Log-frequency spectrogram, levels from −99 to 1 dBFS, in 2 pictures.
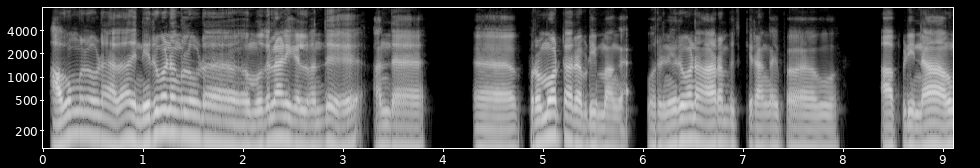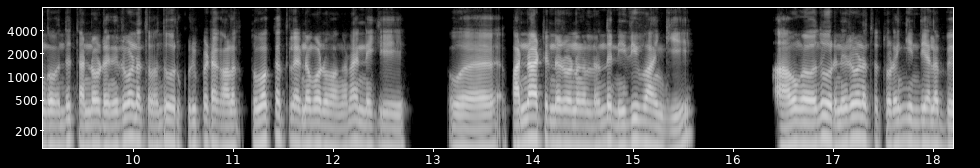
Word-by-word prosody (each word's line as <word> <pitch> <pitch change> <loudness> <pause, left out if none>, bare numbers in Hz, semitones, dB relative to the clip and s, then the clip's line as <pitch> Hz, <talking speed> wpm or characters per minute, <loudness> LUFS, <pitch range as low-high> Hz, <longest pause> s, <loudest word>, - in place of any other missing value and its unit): அவங்களோட, 165 +3 0
அதாவது 150 +4 +2
நிறுவனங்களோட 170 -1 +2 0.5
முதலாளிகள் 140 0 +2
வந்து 130 +3 -1 0.5
அந்த 120 +1 -3 1.1
அ 100 +1 0 0.2
ப்ரமோட்டர் 150 +1 +3
அப்டிம்பாங்க. 110 -3 -2 0.3
ஒரு 110 0 -3
நிறுவனம் 140 +1 +2
ஆரமிக்கிறாங்க 120 -3 -2
இப்ப - - -6 0.3
உ - - -3 0.6
அப்டீன்னா, 115 0 0
அவங்க 120 +1 +2
வந்து 130 +4 -3
தன்னோட 120 +1 +1
நிறுவனத்த 145 +2 0
வந்து 130 +4 -1
ஒரு 130 - -6
குறிப்பிட்ட 130 +1 -2
காலத் 115 +1 0
துவக்கத்துல 145 +1 0
என்ன 130 - +2
பண்ணுவாங்கன்னா, 115 +1 0
இன்னைக்கு 115 -1 -3 0.6
ஓ - - -1 0.6
பன்னாட்டு 145 +3 +5
நிறுவனங்கள்ல 120 -2 +1
இருந்து 135 +3 0
நிதி 135 +4 0
வாங்கி, 105 -4 -1 1.1
அவங்க 130 +3 +3
வந்து 145 +5 +2
ஒரு 120 - 0
நிறுவனத்த 145 -2 +1
தொடங்கி 130 +3 -1
இந்தியாவுல 130 -1 0
130 Hz, 130 wpm, -22 LUFS, 120-145 Hz, 1.1 s, பன்னாட்டு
